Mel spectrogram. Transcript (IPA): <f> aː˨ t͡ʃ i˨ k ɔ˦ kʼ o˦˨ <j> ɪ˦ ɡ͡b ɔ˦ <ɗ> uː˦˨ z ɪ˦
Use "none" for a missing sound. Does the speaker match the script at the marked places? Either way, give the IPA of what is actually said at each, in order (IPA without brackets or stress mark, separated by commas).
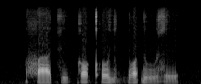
f, j, ɗ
